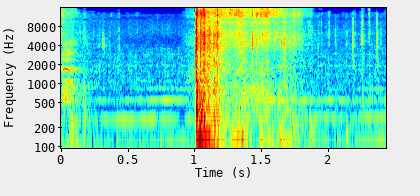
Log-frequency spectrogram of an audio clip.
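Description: A body thuds onto a wooden floor.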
